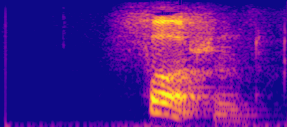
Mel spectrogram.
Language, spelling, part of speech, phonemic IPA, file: Welsh, ffwrn, noun, /fʊrn/, Cy-ffwrn.ogg
- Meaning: oven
